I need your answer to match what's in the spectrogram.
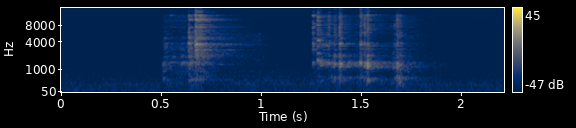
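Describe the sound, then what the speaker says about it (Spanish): Glass jars filled with grapes are capped and screwed down hard, giving two short bursts of metal-lid-on-glass clinking and scraping, close and clear in a quiet kitchen. "Vamos a tapar muy bien nuestros botes, apretando bien fuerte."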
